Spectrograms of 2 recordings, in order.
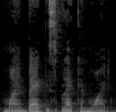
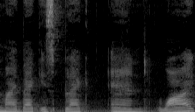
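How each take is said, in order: First: 'And' is reduced and linked to 'black'. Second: 'And' is said fully as a separate word. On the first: The speaker calls it right. "Setelah K itu langsung and" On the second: The speaker calls it wrong. "Jadi bukan"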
